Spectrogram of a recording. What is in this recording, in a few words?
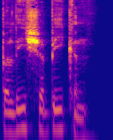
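"belisha beacon", British English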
